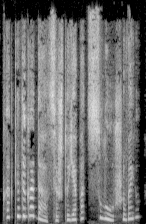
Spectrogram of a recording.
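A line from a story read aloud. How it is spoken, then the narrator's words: Thin high voice. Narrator (Russian): спросила она тоненьким голосом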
